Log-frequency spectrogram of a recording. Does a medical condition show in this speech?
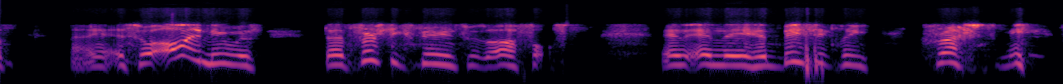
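Yes: cerebral palsy; cannot walk; voice is different.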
